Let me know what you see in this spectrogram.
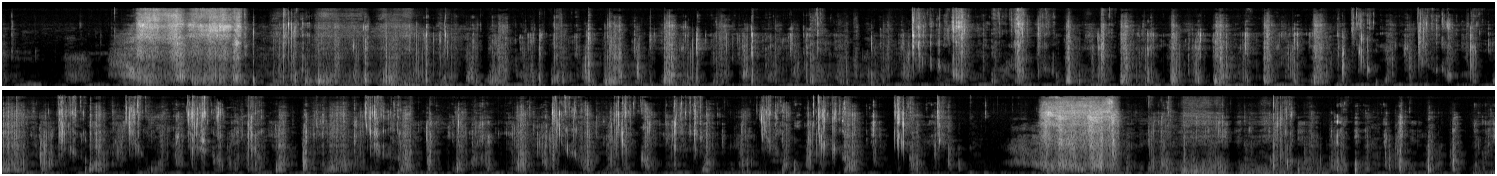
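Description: Close-miked chewing of tandoori naan dipped in soybean dal: a dense run of quick crunching and chewing clicks, with two louder stretches of about a second each, around two seconds in and again near the end.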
